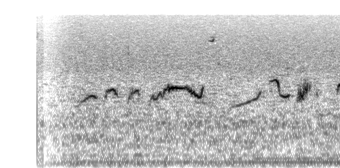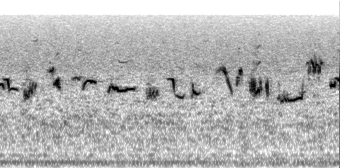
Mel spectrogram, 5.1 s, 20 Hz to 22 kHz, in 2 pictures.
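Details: Male Sage Thrasher in big sagebrush near Silver City, Montana, early morning, July 2022, singing as he lands in a half-open-wing display: a long, fast, bubbling, warbled song with an imitation of a Long-billed Curlew's 'curlew' whistle woven in; faint hum.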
